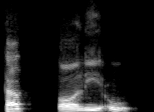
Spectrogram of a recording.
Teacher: Hendaklah diperhatikan tipisnya ta dan tebalnya th pada kalimat tat tholiu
